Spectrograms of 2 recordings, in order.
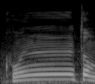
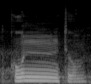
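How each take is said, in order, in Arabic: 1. النون مخفاة، ولا يبقى منها إلا غنة في الخيشوم. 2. النون تُنطق كاملة بطرف اللسان. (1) "نروح عند الحرف نفسه، كنتم، رحنا عند التاء" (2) "يقول هذا كله خطا، هذه نون مظهره"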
